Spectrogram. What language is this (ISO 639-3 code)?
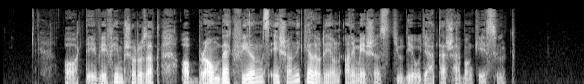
hun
